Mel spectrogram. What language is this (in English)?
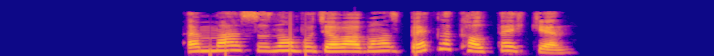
Uyghur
